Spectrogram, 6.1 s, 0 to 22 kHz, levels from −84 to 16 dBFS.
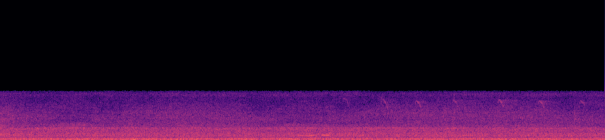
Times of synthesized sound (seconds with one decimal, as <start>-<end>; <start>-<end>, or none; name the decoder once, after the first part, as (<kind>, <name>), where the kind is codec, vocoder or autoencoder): none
